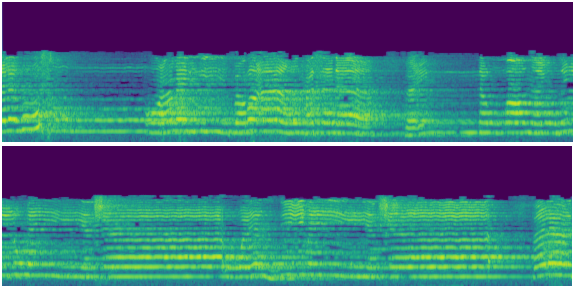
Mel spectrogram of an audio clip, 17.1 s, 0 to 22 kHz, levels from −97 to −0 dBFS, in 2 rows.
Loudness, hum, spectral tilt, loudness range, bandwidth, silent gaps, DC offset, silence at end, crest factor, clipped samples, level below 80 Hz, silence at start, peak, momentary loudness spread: -13 LUFS; none; -3.5 dB/octave; 3 LU; 5.4 kHz; none; under 0.1%; 0 s; 14 dB; under 0.1%; -58 dBFS; 0 s; 0 dBFS; 12 LU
